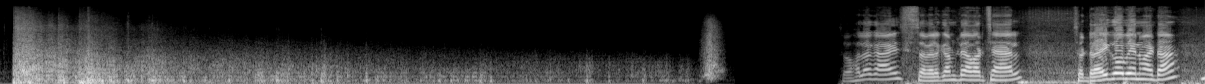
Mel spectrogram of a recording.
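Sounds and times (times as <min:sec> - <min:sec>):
rumbling crackling thunder crash: 0:00.1 - 0:07.0.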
